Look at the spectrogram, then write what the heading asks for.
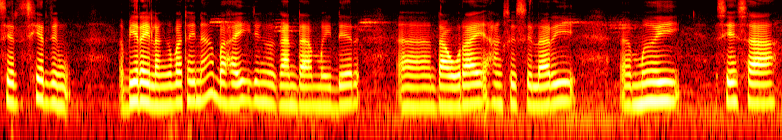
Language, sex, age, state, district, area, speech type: Bodo, female, 45-60, Assam, Baksa, rural, spontaneous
